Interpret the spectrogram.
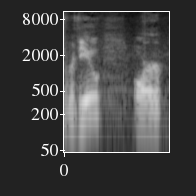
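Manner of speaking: normal talking voice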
